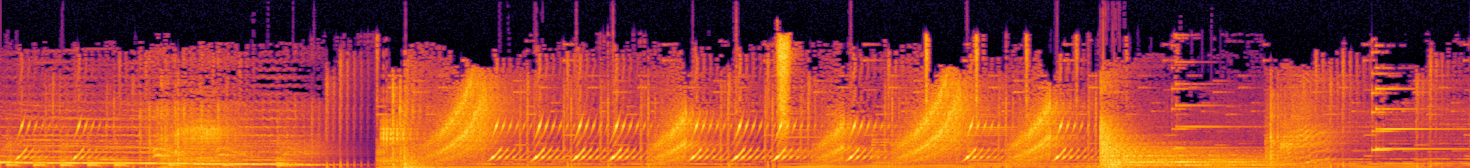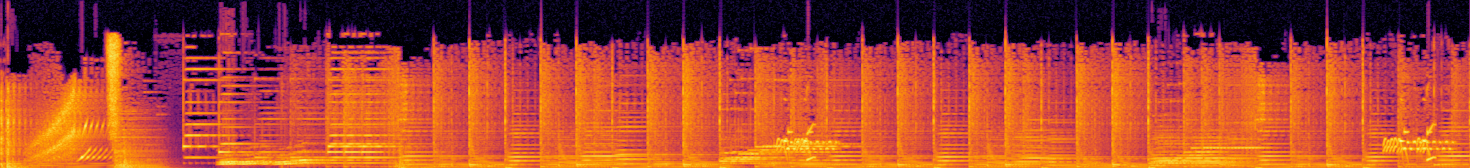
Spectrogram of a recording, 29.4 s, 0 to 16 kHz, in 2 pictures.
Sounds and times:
Music: 0.0 - 3.0, 3.8 - 29.4.

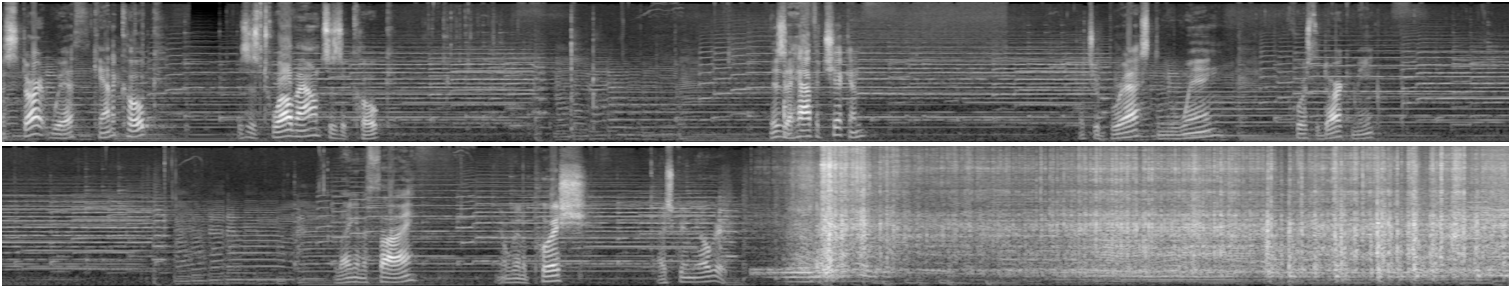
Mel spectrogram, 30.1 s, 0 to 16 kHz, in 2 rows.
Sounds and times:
Speech: 0.0 - 1.6, 2.4 - 3.8, 7.7 - 8.6, 10.8 - 12.2, 13.0 - 13.8, 18.4 - 19.2, 20.0 - 20.9, 21.6 - 22.4
Music: 0.0 - 30.1.

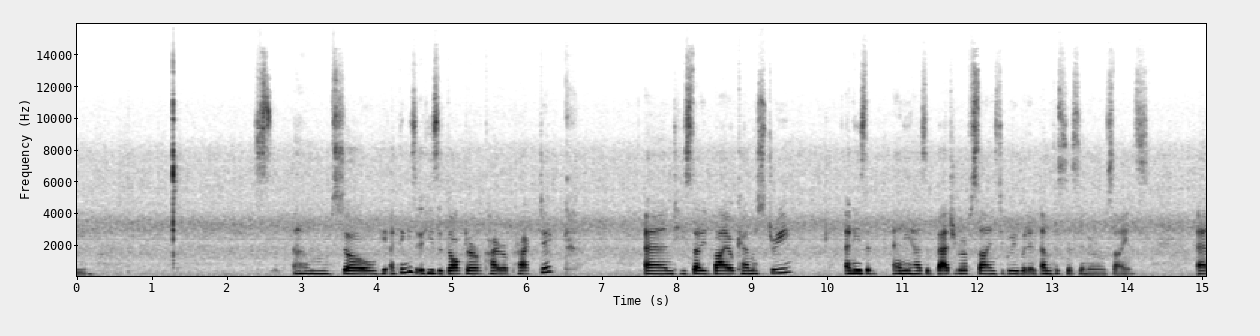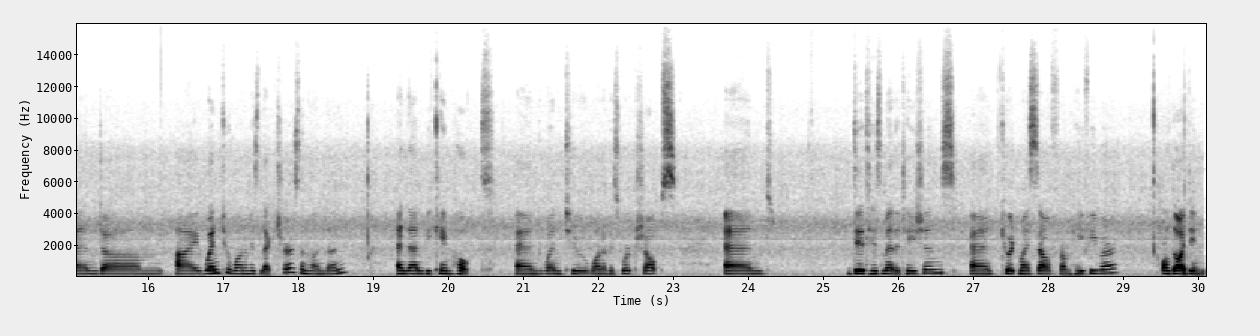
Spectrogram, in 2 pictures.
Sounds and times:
Speech: 0.0 - 0.3, 2.4 - 6.8, 7.6 - 9.6, 10.3 - 14.3, 15.0 - 18.7, 19.4 - 23.1, 23.8 - 24.4, 25.4 - 30.1.

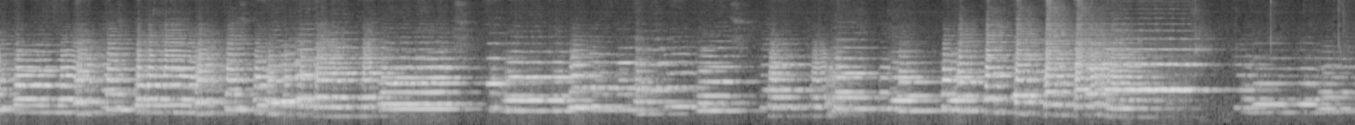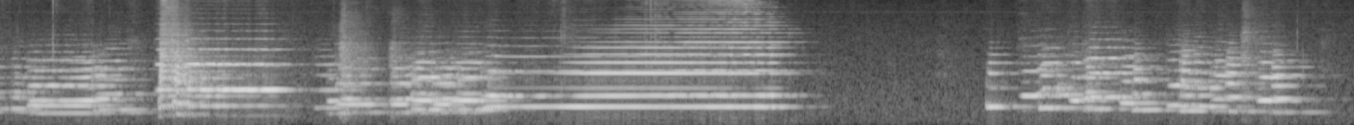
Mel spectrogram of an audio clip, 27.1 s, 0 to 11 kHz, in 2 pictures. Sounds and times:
French horn: 0.0 - 21.9, 23.3 - 27.0.

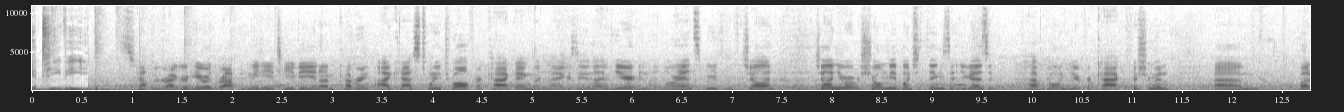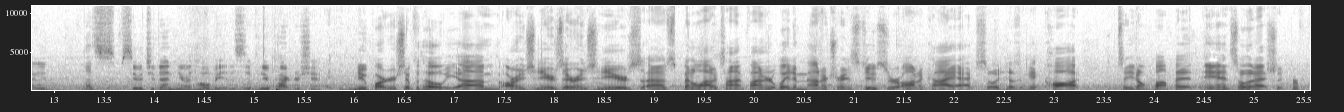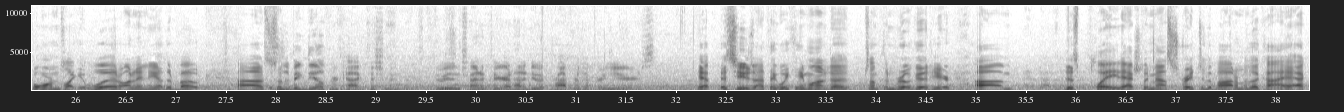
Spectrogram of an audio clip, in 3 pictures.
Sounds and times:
Speech: 0.0 - 38.3.

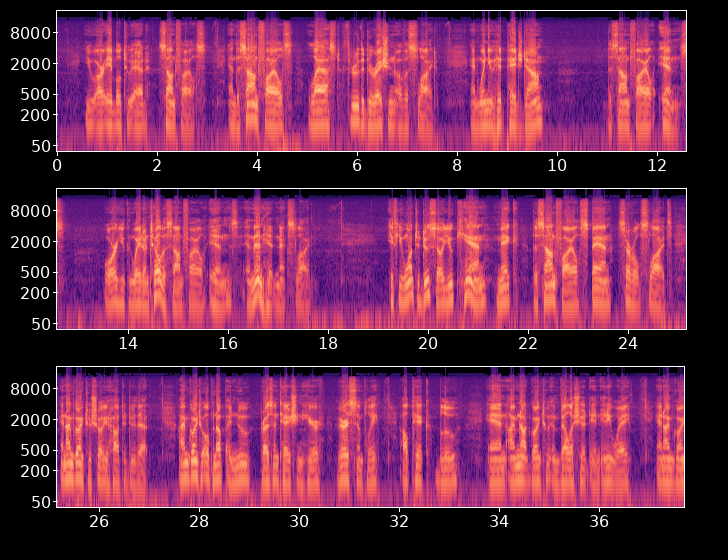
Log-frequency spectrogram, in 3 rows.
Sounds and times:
Speech: 0.5 - 7.6, 8.2 - 9.8, 11.0 - 12.8, 13.5 - 17.8, 19.2 - 27.0, 27.6 - 37.7.

